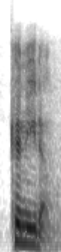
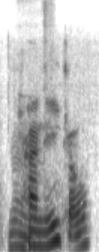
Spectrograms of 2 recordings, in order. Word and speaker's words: Conetoe: They pronounce it Canita. I'm like, Canito. Canita, not even Canito. Like they pronounce it Canita.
